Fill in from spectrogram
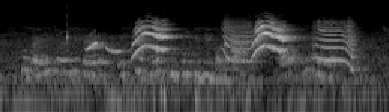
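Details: Pet Indian ringneck parrot talking, said to say mummy and papa; several rising-falling vocal phrases in close succession over a quiet background.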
